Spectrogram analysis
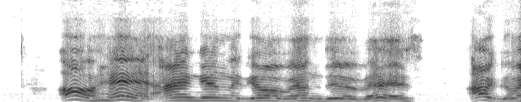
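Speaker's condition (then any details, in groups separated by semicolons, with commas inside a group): Bulbar ALS; bulbar onset; affects vocal cords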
